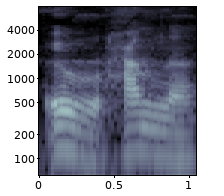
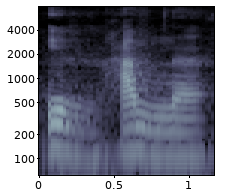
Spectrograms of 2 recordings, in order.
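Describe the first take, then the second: First: The r is pronounced heavy and thick. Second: The r is pronounced light and thin. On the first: The speaker calls it right. "tapi tebal irhamna" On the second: The speaker calls it wrong. "bukan irhamna"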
